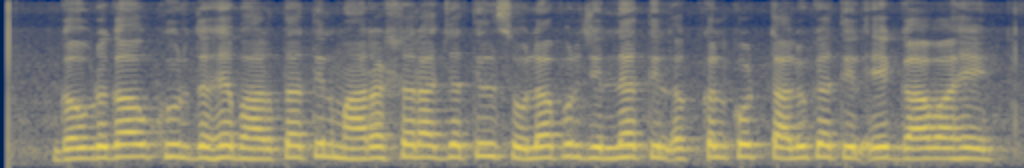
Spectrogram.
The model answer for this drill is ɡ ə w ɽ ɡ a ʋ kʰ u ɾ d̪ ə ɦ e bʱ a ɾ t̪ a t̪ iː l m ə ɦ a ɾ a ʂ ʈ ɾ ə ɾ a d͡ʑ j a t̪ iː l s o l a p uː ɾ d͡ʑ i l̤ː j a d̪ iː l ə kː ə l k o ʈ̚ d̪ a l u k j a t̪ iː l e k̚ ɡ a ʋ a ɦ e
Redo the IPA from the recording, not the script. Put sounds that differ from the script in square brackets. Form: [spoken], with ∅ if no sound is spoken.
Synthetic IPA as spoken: ɡ ə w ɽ ɡ a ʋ kʰ u ɾ d̪ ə ɦ e bʱ a ɾ t̪ a t̪ iː l m ə ɦ a ɾ a ʂ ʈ ɾ ə ɾ a d͡ʑ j a t̪ iː l s o l a p uː ɾ d͡ʑ i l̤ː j a [t̪] iː l ə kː ə l k o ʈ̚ [t̪] a l u k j a t̪ iː l e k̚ ɡ a ʋ a ɦ e

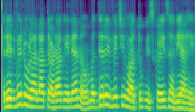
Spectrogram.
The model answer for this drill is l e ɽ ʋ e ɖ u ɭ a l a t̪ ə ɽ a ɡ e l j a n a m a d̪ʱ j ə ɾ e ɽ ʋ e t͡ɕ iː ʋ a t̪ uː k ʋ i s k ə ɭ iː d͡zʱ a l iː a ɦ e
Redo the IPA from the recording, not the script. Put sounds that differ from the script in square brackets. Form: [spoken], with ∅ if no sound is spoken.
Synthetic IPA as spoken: [ɾ] e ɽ ʋ e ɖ u ɭ a l a t̪ ə ɽ a ɡ e l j a n [ə] m [ə] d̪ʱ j ə ɾ e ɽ ʋ e t͡ɕ iː ʋ a t̪ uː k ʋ i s k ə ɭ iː d͡zʱ a l iː a ɦ e

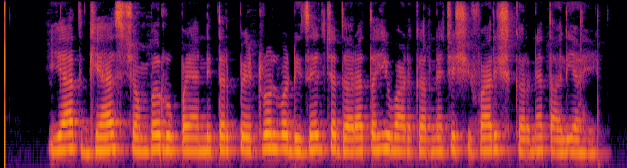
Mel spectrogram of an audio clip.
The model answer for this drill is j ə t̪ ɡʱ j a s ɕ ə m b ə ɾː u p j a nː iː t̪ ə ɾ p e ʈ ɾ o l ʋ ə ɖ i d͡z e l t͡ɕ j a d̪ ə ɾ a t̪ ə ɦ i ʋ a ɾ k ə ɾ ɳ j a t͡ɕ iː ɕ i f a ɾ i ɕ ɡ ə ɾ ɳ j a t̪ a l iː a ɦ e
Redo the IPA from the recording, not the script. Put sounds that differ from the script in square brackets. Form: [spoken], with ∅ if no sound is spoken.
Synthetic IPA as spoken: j [a] t̪ ɡʱ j a s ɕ ə m b ə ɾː u p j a nː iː t̪ ə ɾ p e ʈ ɾ o l ʋ ə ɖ i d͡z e l t͡ɕ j a d̪ ə ɾ a t̪ ə ɦ [iː] ʋ a [ɽ] k ə ɾ ɳ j a t͡ɕ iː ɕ i f a ɾ i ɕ [k] ə ɾ ɳ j a t̪ a l iː a ɦ e

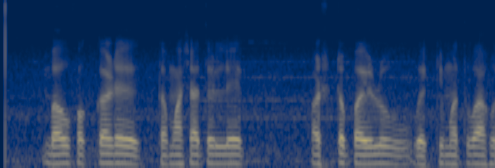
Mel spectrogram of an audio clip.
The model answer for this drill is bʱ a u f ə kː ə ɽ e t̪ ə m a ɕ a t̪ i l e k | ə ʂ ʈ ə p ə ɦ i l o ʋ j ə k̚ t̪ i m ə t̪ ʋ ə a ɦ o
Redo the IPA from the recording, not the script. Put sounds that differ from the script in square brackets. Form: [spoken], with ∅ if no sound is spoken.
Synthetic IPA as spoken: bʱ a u f ə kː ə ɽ e t̪ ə m a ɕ a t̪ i l e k | ə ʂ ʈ ə p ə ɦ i l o ʋ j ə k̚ t̪ i m ə t̪ ʋ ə a ɦ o

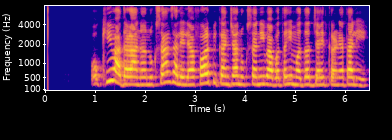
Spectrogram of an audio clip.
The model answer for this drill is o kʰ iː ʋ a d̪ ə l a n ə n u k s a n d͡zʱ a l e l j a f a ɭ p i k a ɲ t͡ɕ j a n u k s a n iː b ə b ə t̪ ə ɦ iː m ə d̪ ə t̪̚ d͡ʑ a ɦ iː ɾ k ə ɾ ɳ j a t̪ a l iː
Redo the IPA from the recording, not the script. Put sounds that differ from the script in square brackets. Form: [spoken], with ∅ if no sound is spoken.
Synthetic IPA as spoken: o kʰ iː ʋ a d̪ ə [ɭ] a n ə n u k s a n d͡zʱ a l e l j a f [ə] ɭ p i k a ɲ t͡ɕ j a n u k s a n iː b [a] b ə t̪ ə ɦ iː m ə d̪ ə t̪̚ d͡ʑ a ɦ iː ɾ k ə ɾ ɳ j a t̪ a l iː

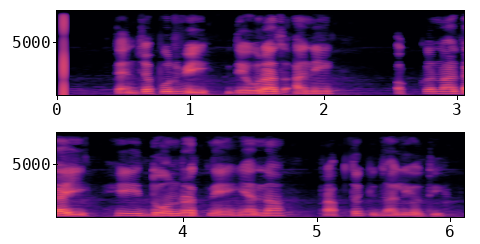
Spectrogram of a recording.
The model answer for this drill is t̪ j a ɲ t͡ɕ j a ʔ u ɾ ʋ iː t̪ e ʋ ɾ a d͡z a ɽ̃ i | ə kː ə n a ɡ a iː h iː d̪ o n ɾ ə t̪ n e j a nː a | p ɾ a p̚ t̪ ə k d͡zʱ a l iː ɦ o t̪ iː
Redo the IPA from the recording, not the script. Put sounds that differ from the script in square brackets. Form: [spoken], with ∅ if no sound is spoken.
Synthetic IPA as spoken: t̪ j a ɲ t͡ɕ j a [p] u ɾ ʋ iː [d̪] e ʋ ɾ a d͡z a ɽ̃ i | ə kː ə n a ɡ a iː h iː d̪ o n ɾ ə t̪ n e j a nː a | p ɾ a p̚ t̪ ə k d͡zʱ a l iː ɦ o t̪ iː

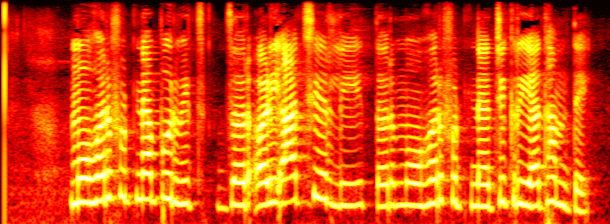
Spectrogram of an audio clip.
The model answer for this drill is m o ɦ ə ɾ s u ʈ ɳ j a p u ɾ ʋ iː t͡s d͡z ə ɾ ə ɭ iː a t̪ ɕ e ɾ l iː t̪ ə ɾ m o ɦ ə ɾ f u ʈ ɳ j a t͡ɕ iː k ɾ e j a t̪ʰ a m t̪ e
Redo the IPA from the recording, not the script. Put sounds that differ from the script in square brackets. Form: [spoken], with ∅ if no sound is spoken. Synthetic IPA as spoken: m o ɦ ə ɾ [f] u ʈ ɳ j a p u ɾ ʋ iː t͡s d͡z ə ɾ ə ɭ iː a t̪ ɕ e ɾ l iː t̪ ə ɾ m o ɦ ə ɾ f u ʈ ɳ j a t͡ɕ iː k ɾ [i] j a t̪ʰ a m t̪ e

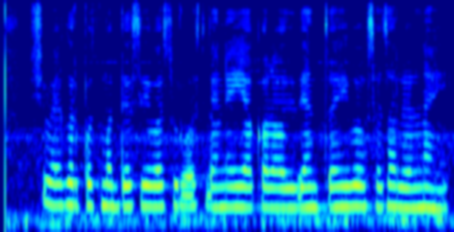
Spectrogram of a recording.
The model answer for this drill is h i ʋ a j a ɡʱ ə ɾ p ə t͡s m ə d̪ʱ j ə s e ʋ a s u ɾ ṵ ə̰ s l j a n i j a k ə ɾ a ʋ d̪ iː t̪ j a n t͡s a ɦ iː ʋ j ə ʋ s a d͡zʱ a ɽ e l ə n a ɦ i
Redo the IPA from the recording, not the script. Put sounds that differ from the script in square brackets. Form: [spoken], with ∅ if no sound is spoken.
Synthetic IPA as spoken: [ɕ] i ʋ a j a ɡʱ ə ɾ p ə t͡s m ə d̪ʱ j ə s e ʋ a s u ɾ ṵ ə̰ s l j a n [e] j a k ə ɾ a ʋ d̪ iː t̪ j a n t͡s a ɦ iː ʋ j ə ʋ s a d͡zʱ a [l] e l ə n a ɦ i

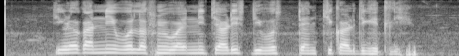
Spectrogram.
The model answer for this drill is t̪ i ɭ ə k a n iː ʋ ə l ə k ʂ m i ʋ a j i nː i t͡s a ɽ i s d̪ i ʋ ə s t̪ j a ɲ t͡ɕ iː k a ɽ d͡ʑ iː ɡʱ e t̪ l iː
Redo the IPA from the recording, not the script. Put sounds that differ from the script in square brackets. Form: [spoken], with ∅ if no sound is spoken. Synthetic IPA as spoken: t̪ i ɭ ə k a [nː] iː ʋ ə l ə k ʂ m i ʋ a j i nː [iː] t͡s a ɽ [iː] s d̪ i ʋ ə s t̪ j a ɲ t͡ɕ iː k a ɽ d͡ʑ iː ɡʱ e t̪ l iː

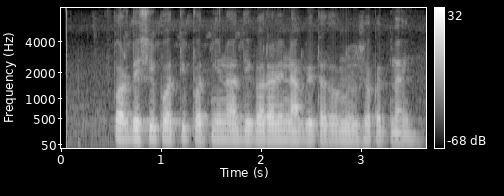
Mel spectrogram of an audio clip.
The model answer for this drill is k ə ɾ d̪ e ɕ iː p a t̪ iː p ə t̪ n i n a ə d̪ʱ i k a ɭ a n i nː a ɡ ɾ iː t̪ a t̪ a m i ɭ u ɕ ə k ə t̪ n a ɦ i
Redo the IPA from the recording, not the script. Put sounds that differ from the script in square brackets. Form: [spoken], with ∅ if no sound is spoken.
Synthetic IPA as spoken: [p] ə ɾ d̪ e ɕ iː p [ə] t̪ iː p ə t̪ n i n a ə d̪ʱ i k a [ɾ] a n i [n] a ɡ ɾ [i] t̪ a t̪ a m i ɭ u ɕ ə k ə t̪ n a ɦ i

